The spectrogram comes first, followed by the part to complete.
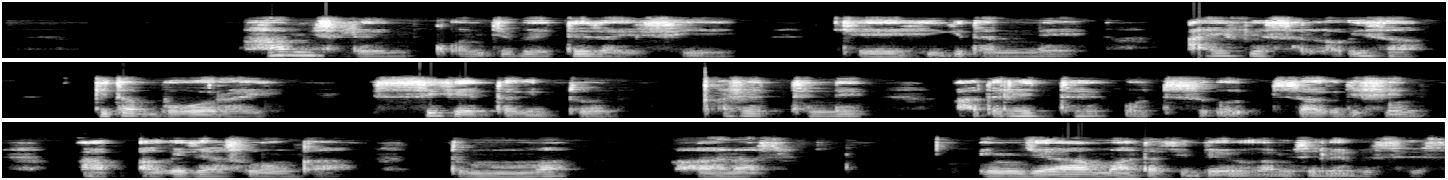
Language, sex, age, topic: Gamo, male, 18-24, agriculture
